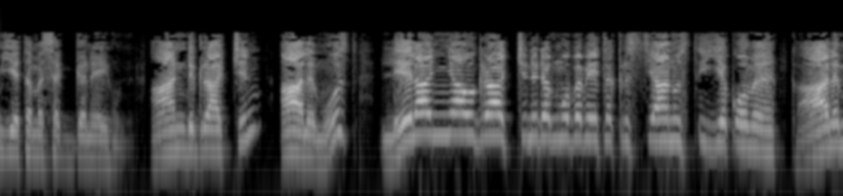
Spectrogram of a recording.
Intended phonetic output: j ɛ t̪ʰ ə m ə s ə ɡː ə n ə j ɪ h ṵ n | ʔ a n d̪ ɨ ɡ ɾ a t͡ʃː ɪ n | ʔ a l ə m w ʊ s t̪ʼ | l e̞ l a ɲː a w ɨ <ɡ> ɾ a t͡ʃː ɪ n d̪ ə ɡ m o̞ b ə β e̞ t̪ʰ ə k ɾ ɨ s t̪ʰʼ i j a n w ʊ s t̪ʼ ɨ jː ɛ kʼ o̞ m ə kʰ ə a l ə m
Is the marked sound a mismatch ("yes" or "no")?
no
